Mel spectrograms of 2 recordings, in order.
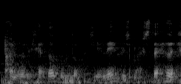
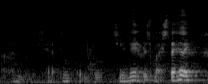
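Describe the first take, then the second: First: Rattled-off Irish sentence; fast Irish phrase. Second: Rattled-off Irish sentence; even faster Irish. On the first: Teacher making the boy say it in Irish, fast. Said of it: "you have to say". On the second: Teacher repeating the Irish phrase, rapid. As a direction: rattle it off at speed. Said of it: "That bitch said it fucking faster". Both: Retold or imitated.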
